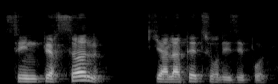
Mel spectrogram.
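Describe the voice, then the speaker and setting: A man's voice: medium pitch, expressive, moderate pace. Insistent forty-year-old French man debating. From France. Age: 40s. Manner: insistent, repeats phrases, talks over others. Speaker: debate guest. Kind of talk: heated debate.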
